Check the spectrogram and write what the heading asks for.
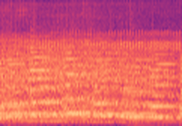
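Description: Piano music with full, sustained chords.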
